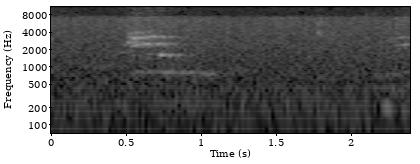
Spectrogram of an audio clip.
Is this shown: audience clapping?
no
